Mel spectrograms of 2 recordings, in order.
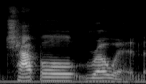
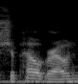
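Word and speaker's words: Chappell Roan: Same with Chapel Rowan, I want to say. I've been saying her name as Chappelle Rowan for like months, and that's not how you say it, so oops.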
